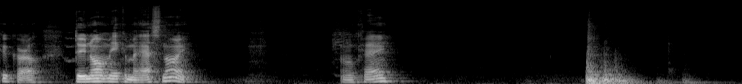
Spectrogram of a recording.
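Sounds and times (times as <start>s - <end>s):
speech: 0.0s - 2.0s, 3.4s - 4.0s
door swinging shut with a solid thump: 5.8s - 7.1s.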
